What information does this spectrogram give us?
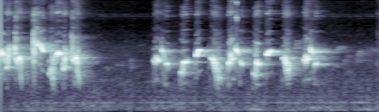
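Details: Yellow-vented bulbul, used as lure material to provoke other birds: two bursts of rapid, bubbly chattering notes, the second after a short pause, with warbled ups and downs and no other sounds.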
